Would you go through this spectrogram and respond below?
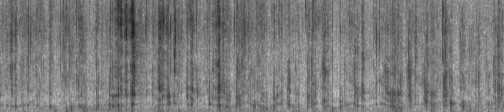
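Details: A Golden Retriever chews raw sweet potato with wet, crunchy bites and smacking lips.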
